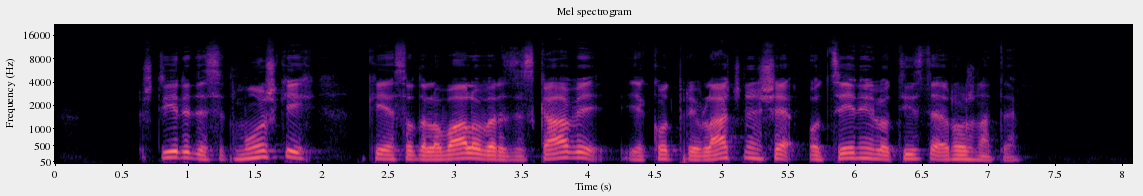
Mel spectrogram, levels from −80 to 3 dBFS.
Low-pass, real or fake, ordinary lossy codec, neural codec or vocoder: 19.8 kHz; real; Opus, 64 kbps; none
